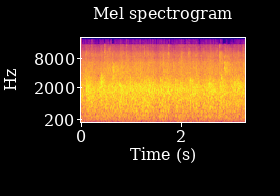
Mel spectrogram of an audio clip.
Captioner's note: applause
